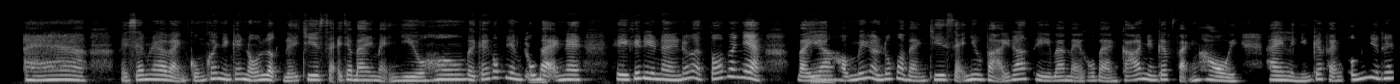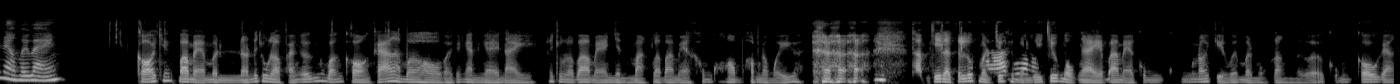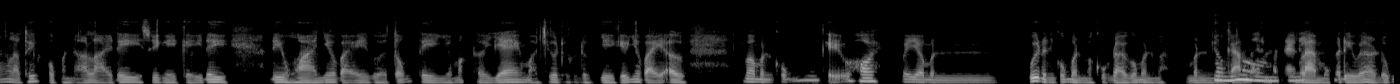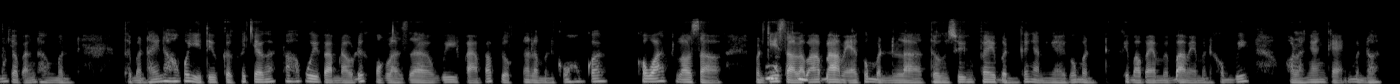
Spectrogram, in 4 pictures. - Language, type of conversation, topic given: Vietnamese, advice, Làm thế nào để nói chuyện với gia đình khi họ phê bình quyết định chọn nghề hoặc việc học của bạn?
- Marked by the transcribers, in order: tapping; chuckle; other background noise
